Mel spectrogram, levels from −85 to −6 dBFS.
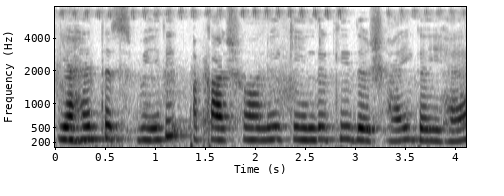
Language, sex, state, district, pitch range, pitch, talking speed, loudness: Hindi, female, Haryana, Rohtak, 245-260 Hz, 250 Hz, 115 wpm, -19 LUFS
